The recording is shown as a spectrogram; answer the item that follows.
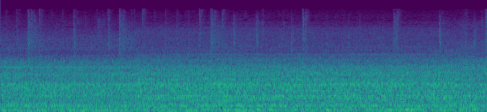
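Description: Steady fan-like noise with a faint low hum running under it, and a few faint light ticks.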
